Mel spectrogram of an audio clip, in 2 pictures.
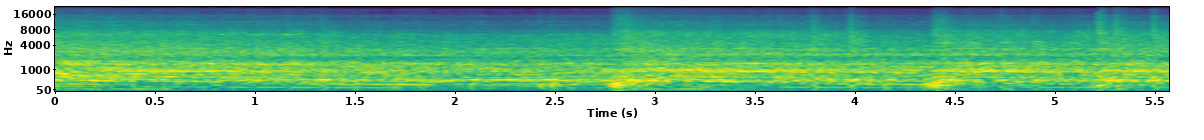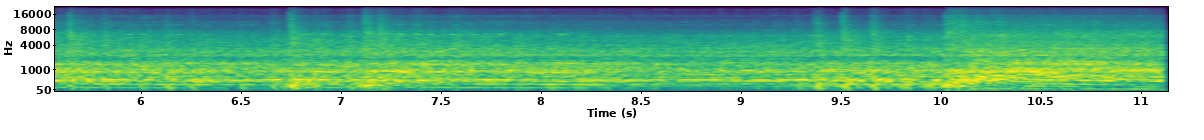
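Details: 2001 Yamaha YZ250 two-stroke during rebuild, picked up in rough condition (horrible air filter); crisp buzzy revving up and dropping back cleanly with sharp blips, no misfire, sounding much better than before; normal running.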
